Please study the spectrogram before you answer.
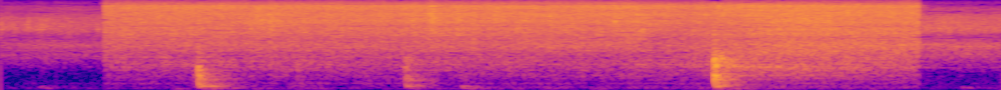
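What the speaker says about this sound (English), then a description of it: "You hear that? Sizzle? Yeah, that's what you're looking for." Fajitas sizzle on a griddle set over two burners, a steady loud hiss broken by a few sharp clacks of utensils.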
